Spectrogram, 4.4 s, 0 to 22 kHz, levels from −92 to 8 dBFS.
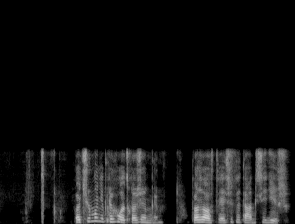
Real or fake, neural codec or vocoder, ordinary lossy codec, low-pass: fake; codec, 44.1 kHz, 3.4 kbps, Pupu-Codec; none; 7.2 kHz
